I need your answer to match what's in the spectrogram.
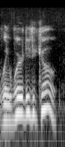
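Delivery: high, loud baffled group outcry; confused. Retold or imitated. Classmates baffled by Deku vanishing, loudly confused. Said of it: "They're straight up fucking confused".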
